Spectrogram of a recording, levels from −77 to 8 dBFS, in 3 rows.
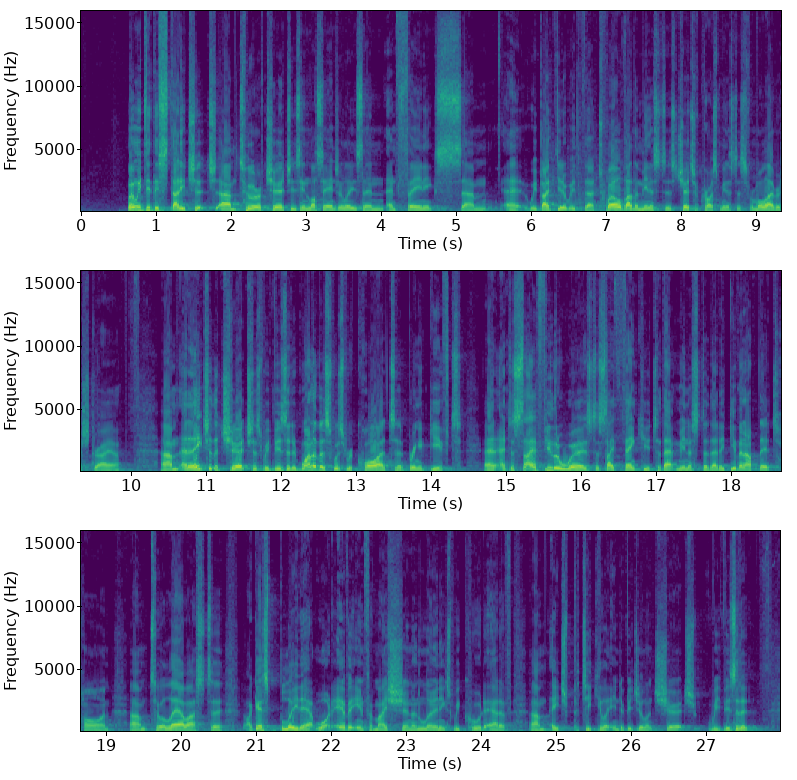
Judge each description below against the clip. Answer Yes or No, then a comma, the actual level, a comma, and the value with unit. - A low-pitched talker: Yes, low, 130 Hz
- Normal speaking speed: No, fast, 210 wpm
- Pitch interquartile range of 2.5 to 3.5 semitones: No, average, 4.3 semitones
